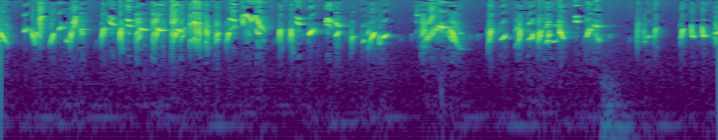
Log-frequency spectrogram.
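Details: European goldfinch singing in Morocco, North Africa: a fast, dense stream of bright twittering and tinkling notes, with buzzy trills and quick rising and falling slurs running almost without a break.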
